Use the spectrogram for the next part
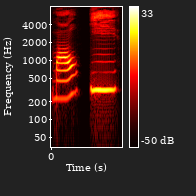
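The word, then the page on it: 毛衣: mao2yi1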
